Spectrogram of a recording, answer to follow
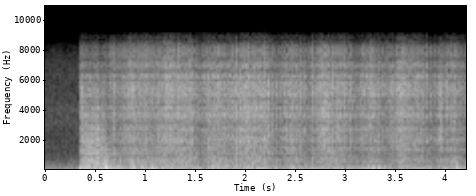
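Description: Surface noise of a 1914 Victor shellac 78 rpm record in the lead-in groove, played with a 78 stylus: loud steady hiss and crackle that starts abruptly about a third of a second in as the stylus meets the groove, with a sharp click just after.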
